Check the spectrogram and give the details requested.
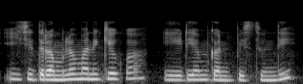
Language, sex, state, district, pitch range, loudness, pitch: Telugu, female, Telangana, Hyderabad, 210-255 Hz, -17 LUFS, 230 Hz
